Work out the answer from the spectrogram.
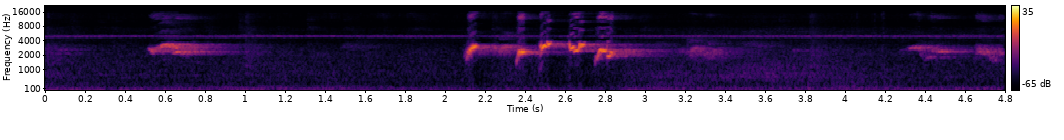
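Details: Red-whiskered bulbul singing a master song used to teach other birds, a sharp, clear style: a short whistled note, then a fast burst of five loud chirping notes, then a softer closing phrase; steady faint electrical tone behind.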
